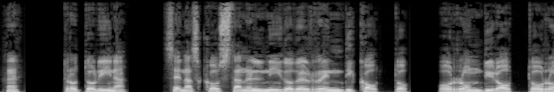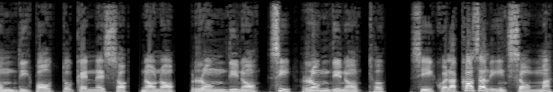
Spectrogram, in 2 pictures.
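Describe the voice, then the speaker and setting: A man's voice: medium pitch, normal speed, a bit bright, dry recording, clean studio sound, lightly acted. A man voicing a lovesick young male spinning top in a storybook who stammers and fumbles his words. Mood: muddled.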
